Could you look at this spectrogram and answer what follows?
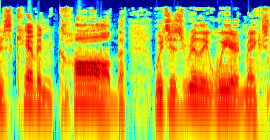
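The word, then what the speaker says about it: Kevin Kolb: Cardinals uh and it's actually his name is Kevin cob which is really weird makes no sense to pronounce it that way but that's how he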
